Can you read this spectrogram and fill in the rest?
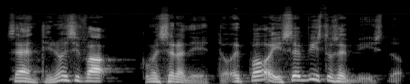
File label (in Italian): "chi s e visto", crespinese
